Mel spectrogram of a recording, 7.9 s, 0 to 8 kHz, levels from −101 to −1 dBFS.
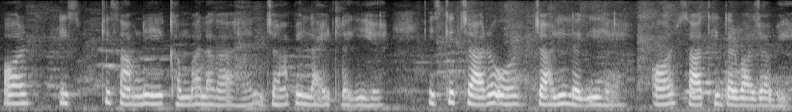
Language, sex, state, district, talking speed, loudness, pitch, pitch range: Hindi, female, Bihar, West Champaran, 175 wpm, -19 LUFS, 215 Hz, 195-235 Hz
